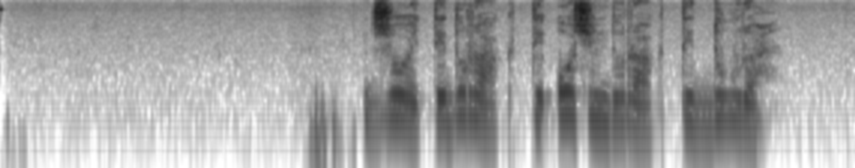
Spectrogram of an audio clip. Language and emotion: Russian, angry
